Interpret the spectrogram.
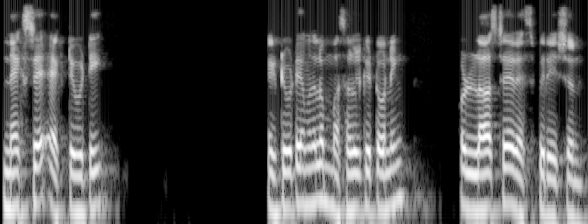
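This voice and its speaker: A man with an Indian accent teaching an online exam-prep lesson, explaining step by step and reading questions out slowly in English. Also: on the high side, little pitch movement, mellow, lo-fi sound.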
